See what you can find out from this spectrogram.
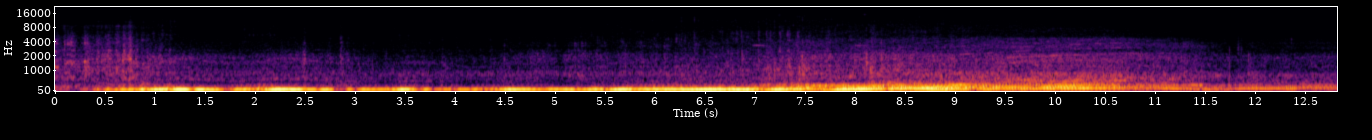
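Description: A Citroën 2CV engine starts and settles into a steady low idle, then revs up with rising pitch before easing back down. It is loud and alone, with no talking.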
